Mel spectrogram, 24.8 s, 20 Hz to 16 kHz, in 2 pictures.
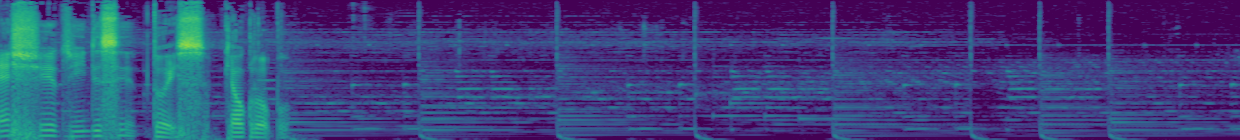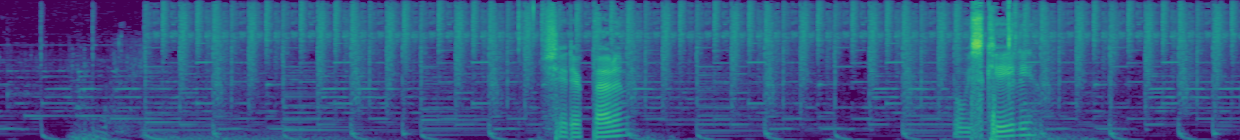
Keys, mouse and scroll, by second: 1.6 2, 3.6 click, 4.9 ., 6.2-7.5 typing, 13.9 Down, 15.3 Down, 17.6 Return, 21.0 Down, 21.8 Up, 22.6 Return.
